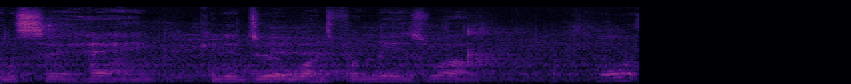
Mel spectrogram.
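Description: A man talks close by in a relaxed, friendly way.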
